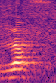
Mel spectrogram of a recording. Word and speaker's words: rough: तो इसी प्रकार कभी कभी जो GH है उससे फे का उच्चारण भी आता है कई कई बार, जैसे for example रफ, ROUGH, ROUGH, रफ।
